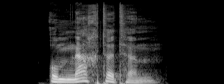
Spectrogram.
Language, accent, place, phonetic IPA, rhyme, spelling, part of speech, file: German, Germany, Berlin, [ʊmˈnaxtətəm], -axtətəm, umnachtetem, adjective, De-umnachtetem.ogg
- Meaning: strong dative masculine/neuter singular of umnachtet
